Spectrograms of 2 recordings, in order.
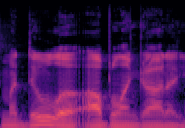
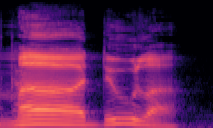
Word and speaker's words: medulla oblongata: No, it's medulla oblongata. You're saying it wrong too, bitch. – Mandula oblongata. – No, medulla.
